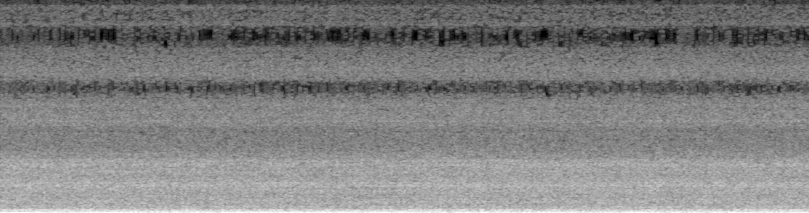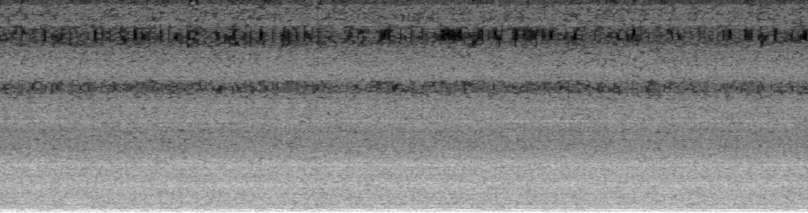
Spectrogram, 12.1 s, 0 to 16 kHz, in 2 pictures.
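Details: Ex-British army Bedford CF Ferguson 4x4, about 7000 miles, parked for years, first start on a freezing cold day: steady, even low rumble with no knocks or misses throughout; running smoothly after long storage.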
